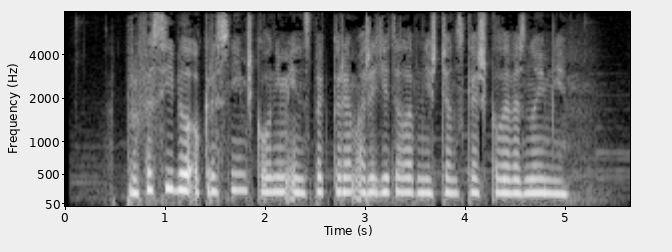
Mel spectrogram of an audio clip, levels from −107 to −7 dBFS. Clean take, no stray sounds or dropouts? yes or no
yes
